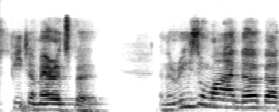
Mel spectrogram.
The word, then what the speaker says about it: Pietermaritzburg: And Sashin, you spoke about Pietermaritzburg last week, and you battled to pronounce it. Well, I'm now correcting you and saying it's Pietermaritzburg.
